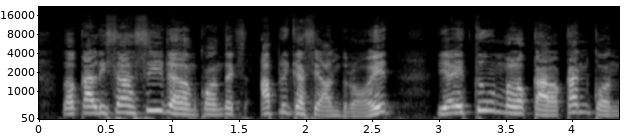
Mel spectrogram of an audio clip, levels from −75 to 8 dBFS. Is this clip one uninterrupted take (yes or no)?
yes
